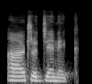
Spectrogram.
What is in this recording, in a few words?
"iatrogenic", Indian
